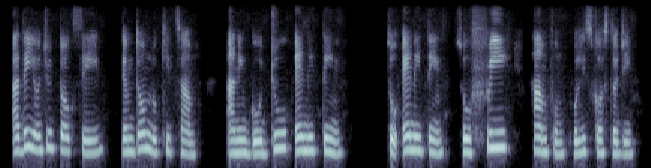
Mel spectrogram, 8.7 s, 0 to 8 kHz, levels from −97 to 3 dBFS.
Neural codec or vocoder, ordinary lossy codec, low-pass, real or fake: codec, 16 kHz in and 24 kHz out, 1 kbps, XY-Tokenizer; AAC, 48 kbps; 7.2 kHz; fake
